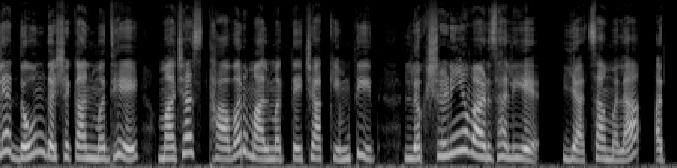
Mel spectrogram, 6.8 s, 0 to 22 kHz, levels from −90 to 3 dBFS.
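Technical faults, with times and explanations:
No technical faults are audible anywhere in this recording.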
